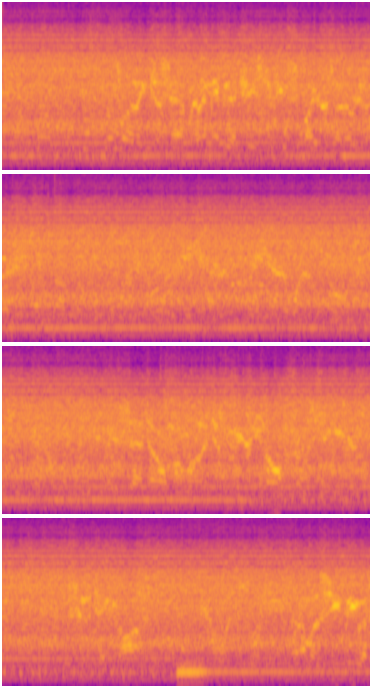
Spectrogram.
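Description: A radio receiver hisses with steady static from its loudspeaker.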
